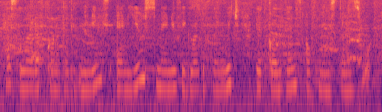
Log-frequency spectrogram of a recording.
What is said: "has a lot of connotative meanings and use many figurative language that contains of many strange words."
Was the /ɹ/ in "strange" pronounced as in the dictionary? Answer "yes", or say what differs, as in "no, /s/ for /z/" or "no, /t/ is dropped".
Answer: no, /ɹ/ is dropped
